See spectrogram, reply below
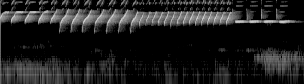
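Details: Gloster canary song for training youngsters and stirring males, with repeated downward-sliding notes speeding into a fast, even trill and ending on a short whistle.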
